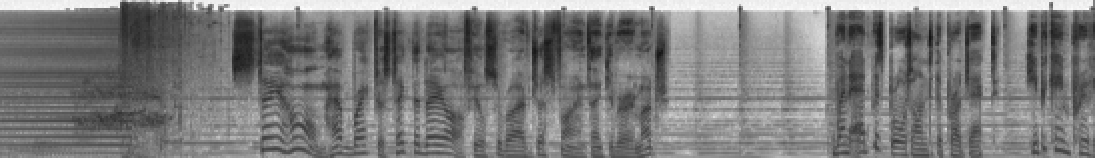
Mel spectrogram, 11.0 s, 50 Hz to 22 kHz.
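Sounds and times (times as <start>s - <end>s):
vehicle tires screeching in a long loud skid: 0.6s - 1.9s
vehicle crashing into a pedestrian: 0.9s - 2.3s
speech: 2.4s - 6.8s, 8.3s - 10.9s.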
